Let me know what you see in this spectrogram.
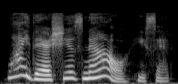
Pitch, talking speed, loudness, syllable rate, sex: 250 Hz, 235 wpm, -16 LUFS, 4.9 syllables/s, female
